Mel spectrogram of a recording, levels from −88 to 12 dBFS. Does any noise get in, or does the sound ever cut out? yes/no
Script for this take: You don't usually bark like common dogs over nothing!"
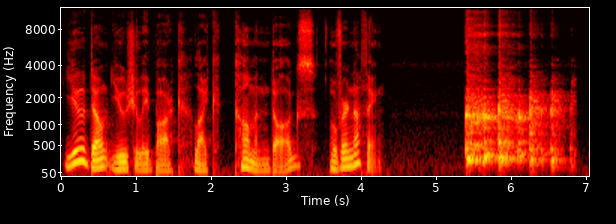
yes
